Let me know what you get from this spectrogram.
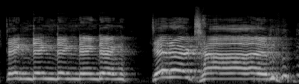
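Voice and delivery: imitated dinner bell, then drawn-out call; wrestler's catchphrase call. Cunning Waiter opens his promo, drawn-out dinner call. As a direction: ring out the dings and stretch the final call.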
